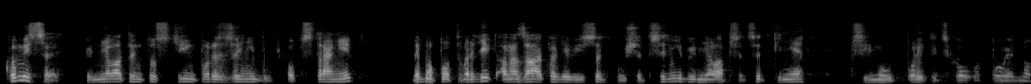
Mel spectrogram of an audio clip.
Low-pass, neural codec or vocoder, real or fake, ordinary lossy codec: 7.2 kHz; codec, 44.1 kHz, 2.6 kbps, SNAC; fake; none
